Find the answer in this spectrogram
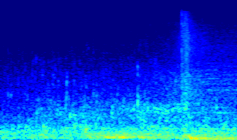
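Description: Low, steady rumbling ambience heard underwater, with a short hiss near the end.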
